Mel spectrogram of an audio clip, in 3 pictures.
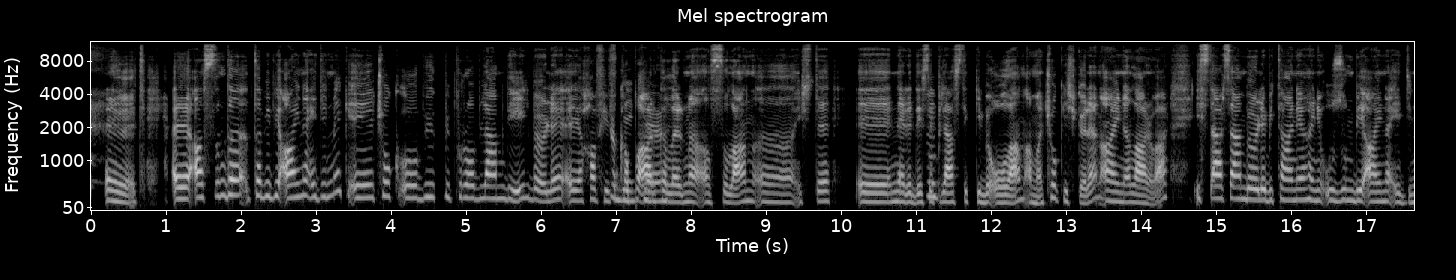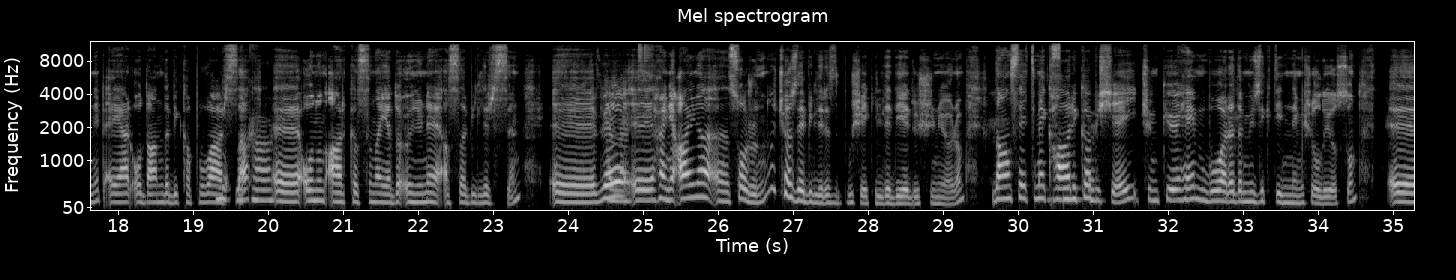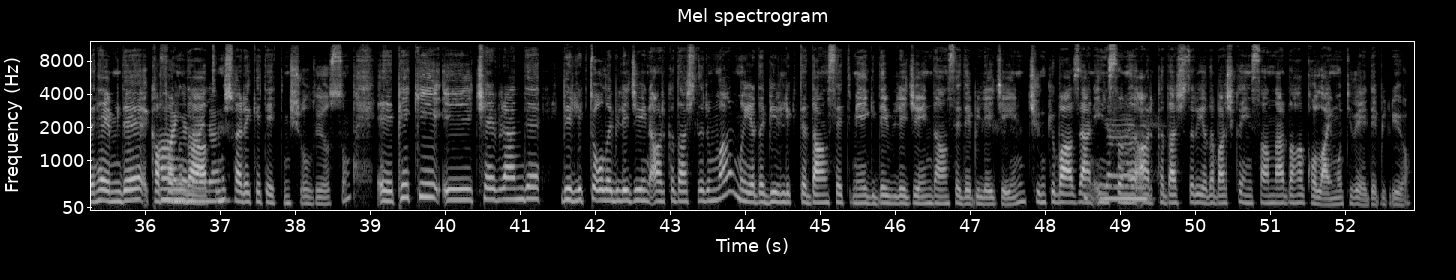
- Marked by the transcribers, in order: chuckle
- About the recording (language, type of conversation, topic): Turkish, advice, Gün içinde hareket etmeyi sık sık unutuyor ve uzun süre oturmaktan dolayı ağrı ile yorgunluk hissediyor musunuz?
